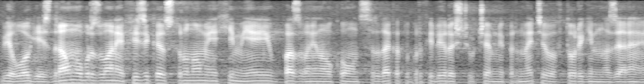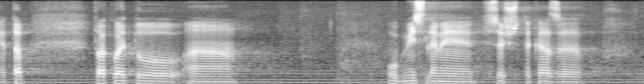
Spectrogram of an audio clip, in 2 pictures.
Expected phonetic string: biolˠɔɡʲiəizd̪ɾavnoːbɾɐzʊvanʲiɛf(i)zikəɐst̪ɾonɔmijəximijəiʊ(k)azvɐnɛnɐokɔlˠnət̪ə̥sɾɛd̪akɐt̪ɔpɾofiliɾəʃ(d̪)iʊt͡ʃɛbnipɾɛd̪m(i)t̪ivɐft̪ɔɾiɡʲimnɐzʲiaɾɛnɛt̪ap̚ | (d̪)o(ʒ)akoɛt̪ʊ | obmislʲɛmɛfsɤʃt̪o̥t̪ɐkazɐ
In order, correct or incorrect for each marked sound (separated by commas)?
correct, incorrect, incorrect, incorrect, incorrect, incorrect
